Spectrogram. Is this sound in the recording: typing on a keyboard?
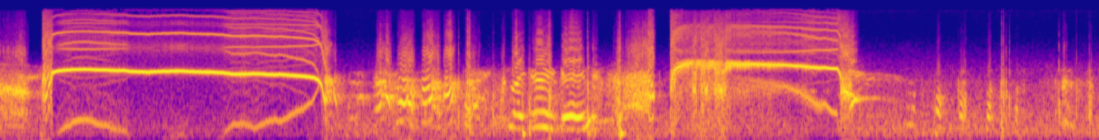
no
